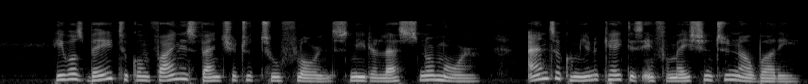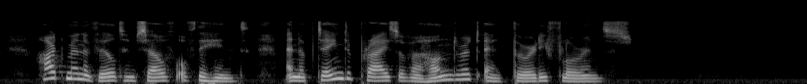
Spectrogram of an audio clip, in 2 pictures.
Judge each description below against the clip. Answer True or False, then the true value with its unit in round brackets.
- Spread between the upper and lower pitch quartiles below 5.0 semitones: False (5.3 semitones)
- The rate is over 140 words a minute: False (135 wpm)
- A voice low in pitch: False (175 Hz)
